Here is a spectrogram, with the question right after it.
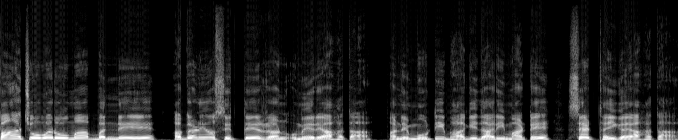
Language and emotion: Gujarati, neutral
